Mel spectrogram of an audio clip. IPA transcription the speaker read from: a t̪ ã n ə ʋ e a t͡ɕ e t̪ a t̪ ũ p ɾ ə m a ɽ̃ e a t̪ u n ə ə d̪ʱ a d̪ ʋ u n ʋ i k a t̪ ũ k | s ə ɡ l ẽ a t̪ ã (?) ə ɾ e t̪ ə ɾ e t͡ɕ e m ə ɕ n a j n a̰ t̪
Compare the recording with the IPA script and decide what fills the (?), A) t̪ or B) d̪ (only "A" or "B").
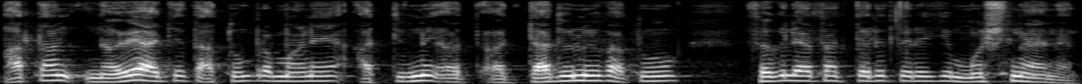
A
